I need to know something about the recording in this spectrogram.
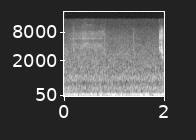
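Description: Steady low rumble of a car's engine and tyres on the road, heard inside the moving car's cabin.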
